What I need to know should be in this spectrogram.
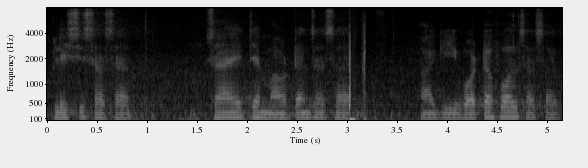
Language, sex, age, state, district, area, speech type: Goan Konkani, male, 18-30, Goa, Quepem, rural, spontaneous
